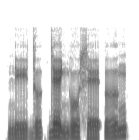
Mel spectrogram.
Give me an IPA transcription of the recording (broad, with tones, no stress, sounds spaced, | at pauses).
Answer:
n eː˩ d ɤː˧ k̚ d ɛː˥˨ ɲ oː˧ s ɛː˩ ʔ ɤː˧˥ ŋ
